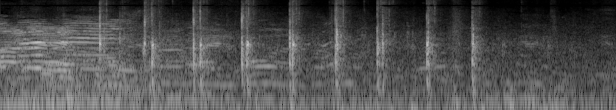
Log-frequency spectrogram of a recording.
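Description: Spectators clap their hands several times.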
